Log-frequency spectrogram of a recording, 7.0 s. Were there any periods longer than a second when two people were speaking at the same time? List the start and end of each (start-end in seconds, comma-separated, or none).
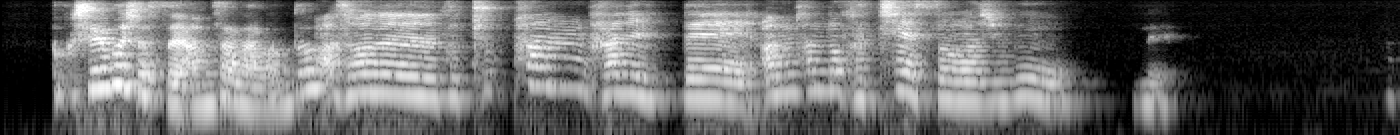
none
